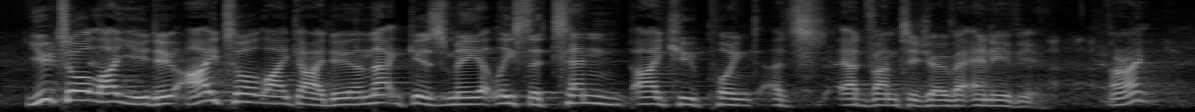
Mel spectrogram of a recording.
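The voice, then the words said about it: Non-local accent, possibly British. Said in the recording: “because of my accent ... we don't use words like smart dude where I come from. We would say something like, he's a clever chap”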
